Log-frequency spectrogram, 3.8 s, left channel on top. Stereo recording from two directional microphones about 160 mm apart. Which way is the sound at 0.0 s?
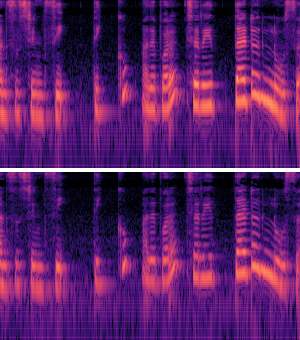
10° left (ahead or behind).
